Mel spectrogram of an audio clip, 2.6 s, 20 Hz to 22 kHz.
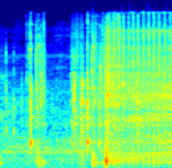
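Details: Motor Sich 270 chainsaw after ignition coil replacement: a few pulls and coughs, then it catches and settles into a fast, even buzz with a steady beat; cold saw starting to warm, running healthy.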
